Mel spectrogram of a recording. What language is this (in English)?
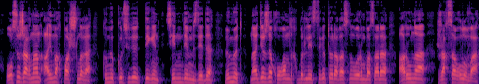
Kazakh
